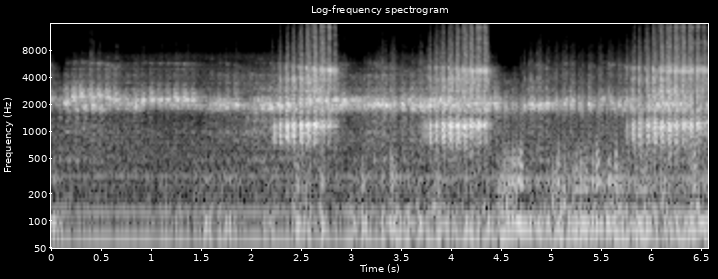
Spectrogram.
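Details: Green Nagoya Daruma pond frog, a male caught from a river and kept captive, calling steadily with a continuous creaking drone broken by three loud, harsh rattling bursts.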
